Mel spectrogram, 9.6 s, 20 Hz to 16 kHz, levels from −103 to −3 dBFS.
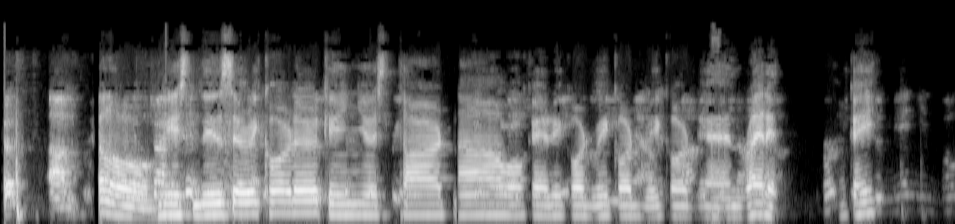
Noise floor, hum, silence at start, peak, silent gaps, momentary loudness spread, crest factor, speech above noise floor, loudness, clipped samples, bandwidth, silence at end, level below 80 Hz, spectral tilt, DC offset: -52 dBFS; none; 0.05 s; 0 dBFS; none; 10 LU; 16 dB; 36 dB; -16 LUFS; under 0.1%; 9.8 kHz; 0.75 s; -60 dBFS; -5 dB/octave; under 0.1%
